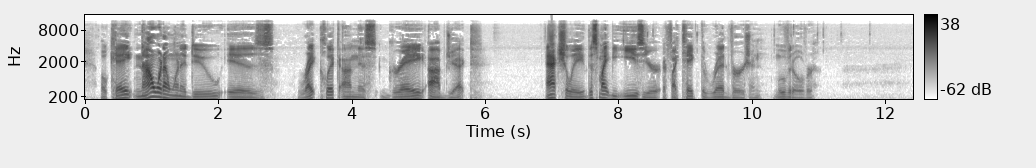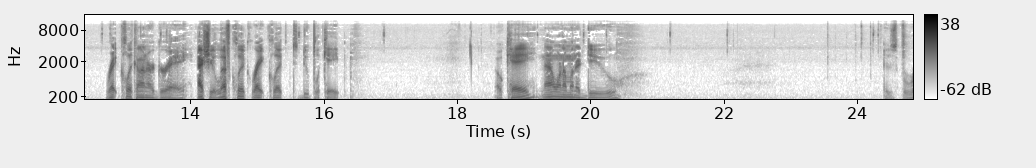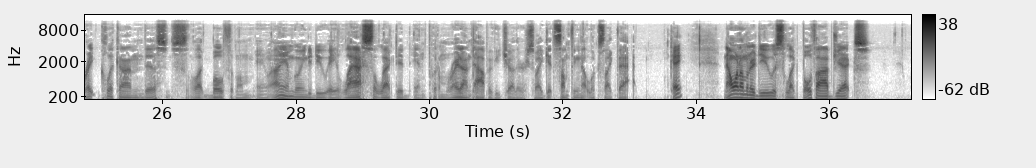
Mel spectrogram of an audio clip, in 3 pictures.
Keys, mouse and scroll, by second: 7.2-9.7 drag, 10.9 click, 15.2 click, 16.4-18.8 drag, 19.4-20.9 drag, 23.8 shift+click, 24.6-27.3 drag, 28.1-29.7 drag, 31.1-32.8 drag, 33.4-34.8 drag, 36.6 click.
